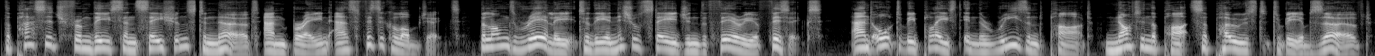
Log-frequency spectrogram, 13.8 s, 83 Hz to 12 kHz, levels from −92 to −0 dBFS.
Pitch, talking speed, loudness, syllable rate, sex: 150 Hz, 175 wpm, -22 LUFS, 4.8 syllables/s, male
